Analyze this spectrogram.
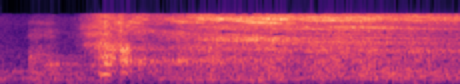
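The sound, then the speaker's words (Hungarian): A teacher blows up a balloon by mouth during a classroom science experiment. A short breathy puff leads into a long, steady rush of hissing air that continues to the end, with no talk. “Először is fölfújom a lufit, amíg fújok, addig reklám.”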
